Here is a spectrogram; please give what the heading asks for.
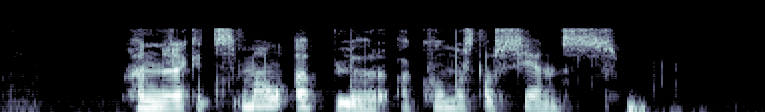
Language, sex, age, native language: Icelandic, female, 20-29, Icelandic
